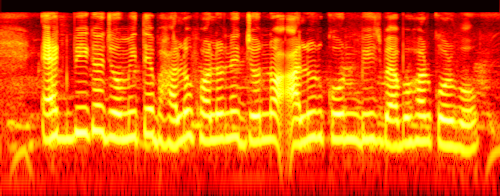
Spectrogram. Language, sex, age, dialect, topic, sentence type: Bengali, female, 18-24, Rajbangshi, agriculture, question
